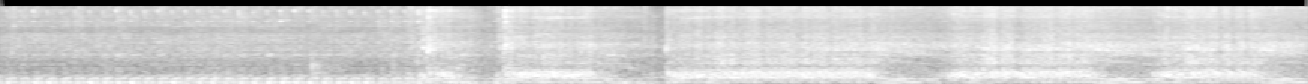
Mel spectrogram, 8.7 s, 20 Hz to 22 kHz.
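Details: 2010 Polaris Outlaw 90cc ATV after a carb clean, free revving: revs up hard and bounces off the limiter in short repeated cuts, pulls cleanly to the top; still smoking, owner suspects thin oil seeping past stuck rings.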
